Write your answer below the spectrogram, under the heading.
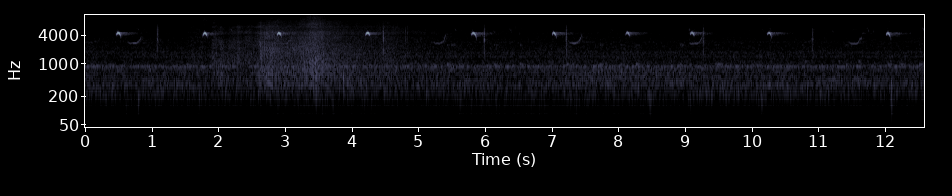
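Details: Bluethroat at Fokstumyra nature reserve, Norway, 2021, giving sharp, high chirps about once a second, with soft hooked notes between, over a steady low hum and a brief rustle.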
